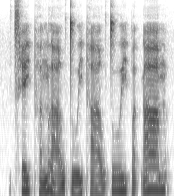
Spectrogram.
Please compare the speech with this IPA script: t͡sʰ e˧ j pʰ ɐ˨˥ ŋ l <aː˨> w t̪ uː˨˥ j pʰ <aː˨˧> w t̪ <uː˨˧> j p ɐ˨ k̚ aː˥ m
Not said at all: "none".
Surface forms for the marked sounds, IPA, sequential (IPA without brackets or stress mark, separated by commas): aː˨˥, aː˨˧, uː˧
